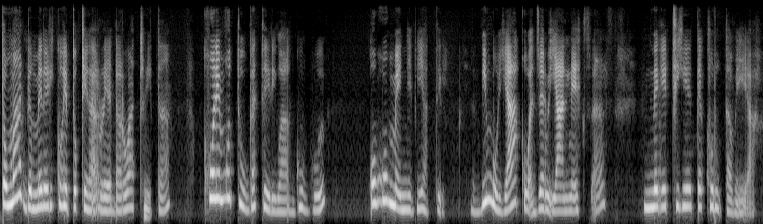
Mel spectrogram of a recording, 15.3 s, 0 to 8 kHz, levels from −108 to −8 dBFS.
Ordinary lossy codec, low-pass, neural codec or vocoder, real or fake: none; 7.2 kHz; codec, 16 kHz, 1 kbps, FunCodec, trained on Chinese and English, 50 frames a second; fake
